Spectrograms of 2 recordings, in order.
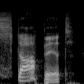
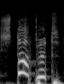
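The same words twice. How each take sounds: First: It is said in an ordinary speaking voice. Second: It is said in a put-on, unmasculine voice.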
